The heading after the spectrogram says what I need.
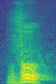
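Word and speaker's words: vous: de u Além disso essa palavra tem a letra s no final Só que essa letra Ela é muda Ok por tanta pronúncia é vou vou Ok em seguida nas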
